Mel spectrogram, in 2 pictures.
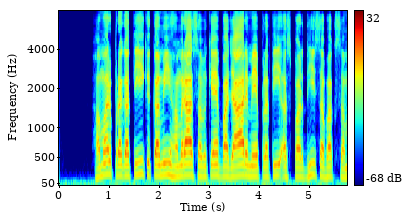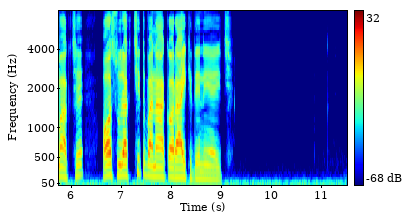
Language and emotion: Maithili, sad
